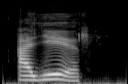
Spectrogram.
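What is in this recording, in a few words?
"ayer", Spanish, female, slow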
